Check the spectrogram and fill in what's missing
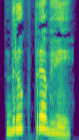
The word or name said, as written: ದೃಕ್ಪ್ರಭೆ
